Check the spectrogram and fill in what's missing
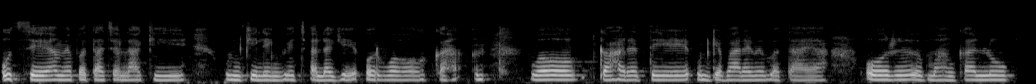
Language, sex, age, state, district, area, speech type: Hindi, female, 18-30, Madhya Pradesh, Ujjain, rural, spontaneous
